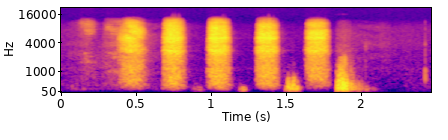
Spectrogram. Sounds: Sniff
